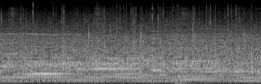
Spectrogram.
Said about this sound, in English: Come on, give a round of applause. Africa appreciates you.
